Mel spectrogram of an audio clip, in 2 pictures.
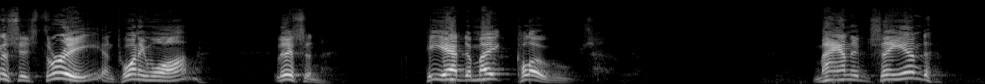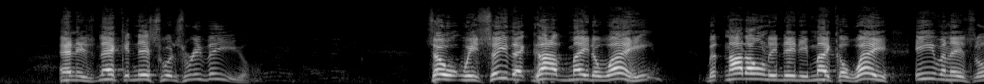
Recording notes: Recorded January 15, 2023 - Sunday Evening Service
